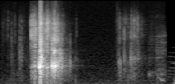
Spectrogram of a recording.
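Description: A short crunching burst of handling noise with one sharp click about half a second in, then a fainter rustle near the end: a plastic supplement bottle and its cardboard box being handled.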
